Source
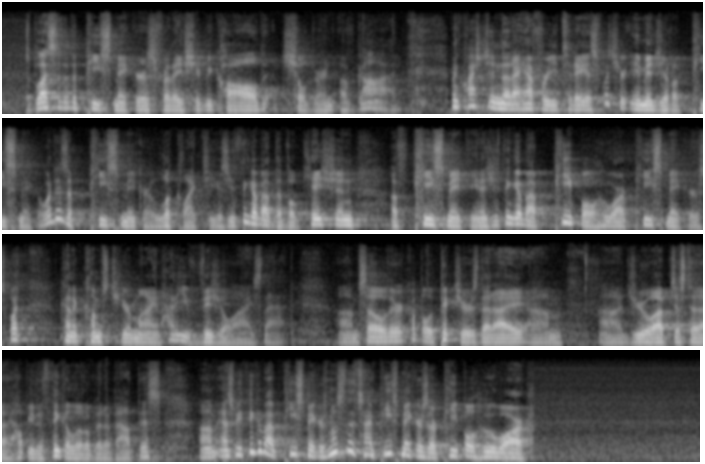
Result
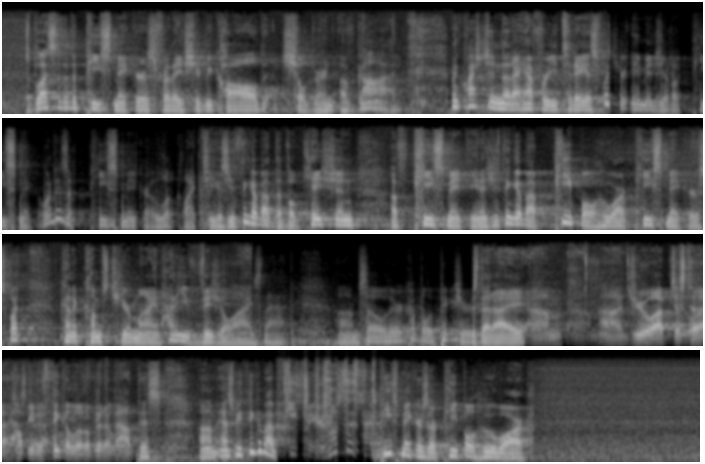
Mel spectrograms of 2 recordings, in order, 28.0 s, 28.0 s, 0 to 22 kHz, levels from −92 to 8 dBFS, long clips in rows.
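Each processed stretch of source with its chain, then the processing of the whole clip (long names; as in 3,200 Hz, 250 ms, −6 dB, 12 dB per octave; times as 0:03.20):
0:06.07–0:08.98: noise gate −32 dBFS, range −18 dB + high-shelf EQ 5,700 Hz −6 dB + downward compressor 10 to 1, threshold −35 dBFS
0:16.52–0:18.73: low-shelf EQ 160 Hz +8.5 dB + downward compressor 4 to 1, threshold −34 dBFS + low-pass filter 1,100 Hz 6 dB per octave
0:19.24–0:22.37: high-pass filter 480 Hz + single-tap delay 417 ms −13 dB
0:23.77–0:24.76: high-pass filter 1,300 Hz + high-shelf EQ 4,100 Hz +9.5 dB + compressor whose output falls as the input rises −41 dBFS
whole clip: high-shelf EQ 3,600 Hz +10.5 dB; downward compressor 2 to 1, threshold −29 dBFS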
